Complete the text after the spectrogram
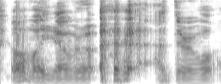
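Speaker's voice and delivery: normal talking voice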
